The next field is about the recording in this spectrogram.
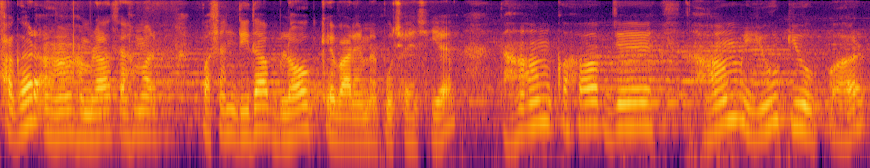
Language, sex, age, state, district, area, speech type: Maithili, male, 30-45, Bihar, Purnia, rural, spontaneous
